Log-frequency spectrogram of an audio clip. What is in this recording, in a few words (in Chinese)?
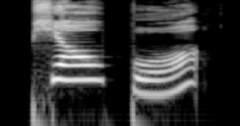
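"漂泊", Chinese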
